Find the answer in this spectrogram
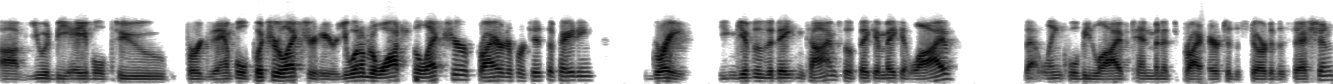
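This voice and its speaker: At a fairly quick pace, a man with a strong Southern US accent speaks at a medium pitch with ordinary pitch variation and big swings in loudness. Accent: heavy Southern US. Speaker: product presenter. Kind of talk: software demo presentation. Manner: hesitant, many fillers.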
